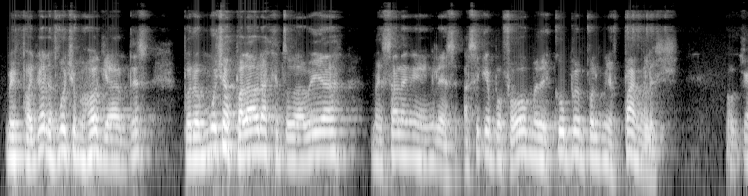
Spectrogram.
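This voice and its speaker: A middle-aged man from Cuba giving a surgery lecture to colleagues, his voice sitting a little high for a man. He explains each step in a practical, instructive way. He often restarts a sentence and slips in English terms. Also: warm tone.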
